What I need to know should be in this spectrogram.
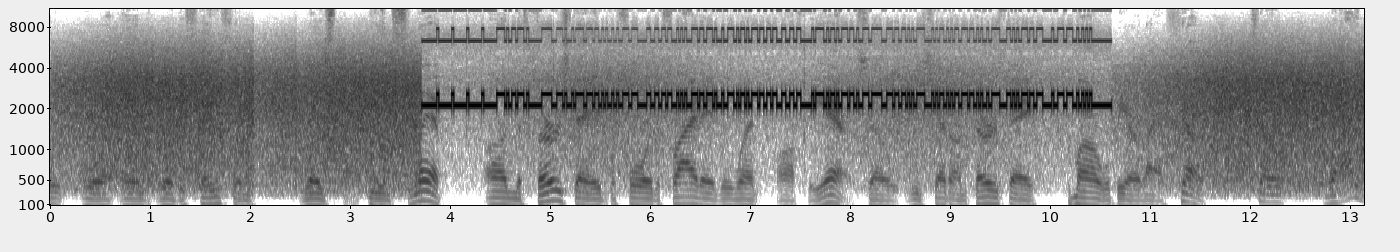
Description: RTTY (50 baud, 450 Hz shift), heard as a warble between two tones, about 2350 Hz centre, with speech in English. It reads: THE FAMILY HAD LIVED AT ROSS FOR MANY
